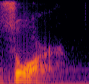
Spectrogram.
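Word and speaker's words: Zor (צור): Now, on the other hand, Tyre in Hebrew is called Zor, T-Z-O-R to write it out phonetically.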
